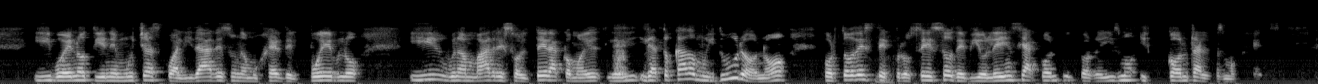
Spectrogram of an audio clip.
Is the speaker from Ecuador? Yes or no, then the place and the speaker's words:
yes; Ecuador; no vergüenza como ecuatoriana tener un gobierno de esas índole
